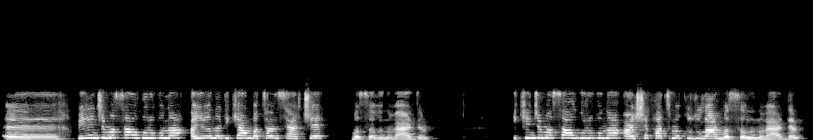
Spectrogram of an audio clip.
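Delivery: ordinary delivery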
